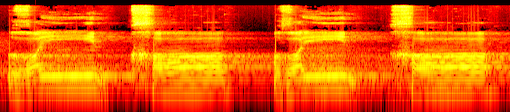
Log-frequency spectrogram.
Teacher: 3 number মাখরাজ হলকের শেষ হইতে গাইন খ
